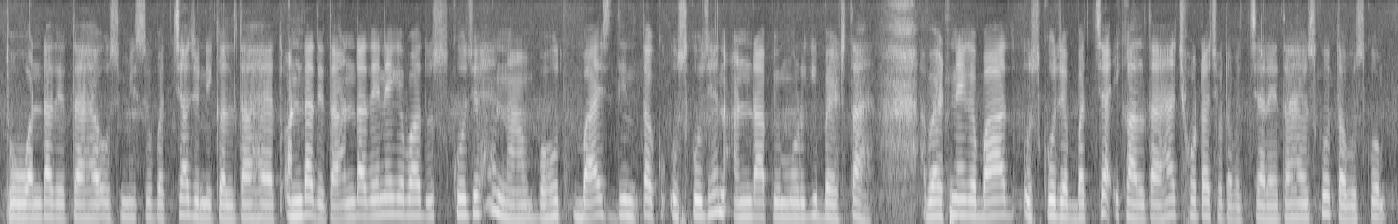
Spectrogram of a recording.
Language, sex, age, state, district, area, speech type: Urdu, female, 45-60, Bihar, Darbhanga, rural, spontaneous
